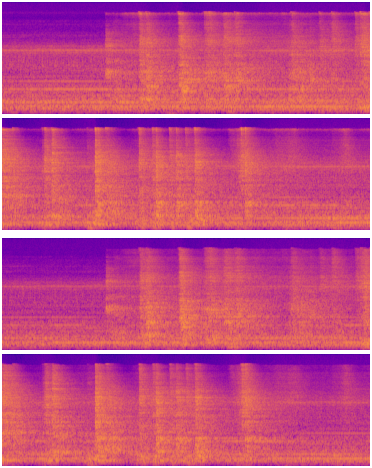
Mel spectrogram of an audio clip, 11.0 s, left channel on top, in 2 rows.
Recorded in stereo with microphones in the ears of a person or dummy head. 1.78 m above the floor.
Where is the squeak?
30° left (ahead or behind), 1.4 m.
